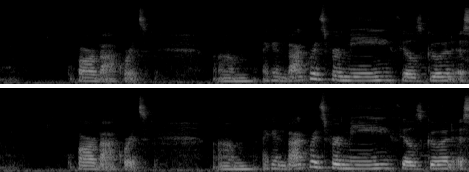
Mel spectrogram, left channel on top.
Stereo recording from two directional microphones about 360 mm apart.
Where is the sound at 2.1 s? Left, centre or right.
Centre.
